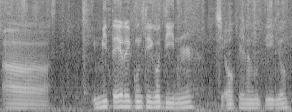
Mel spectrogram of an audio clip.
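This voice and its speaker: A man's voice: medium pitch, steady tone, moderate pace, lightly acted. A man with a Zamboanga Filipino accent playing an apologetic, hesitant suitor in an improvised comic radio drama. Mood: sheepish. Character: apologetic, stingy suitor inviting a woman to dinner.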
